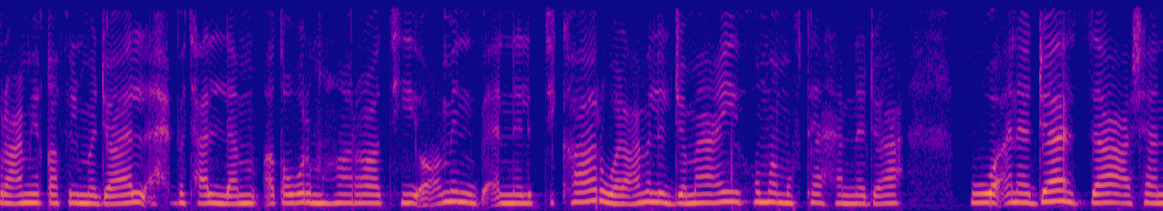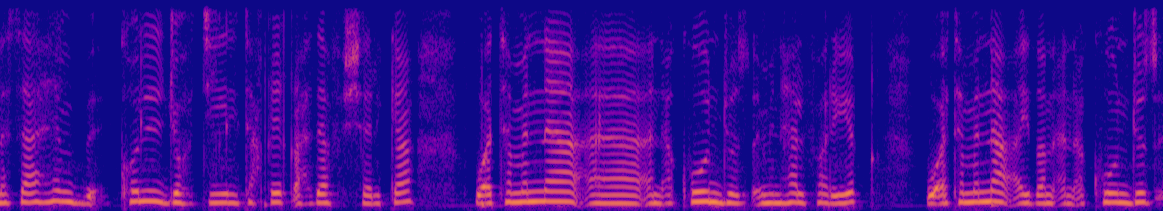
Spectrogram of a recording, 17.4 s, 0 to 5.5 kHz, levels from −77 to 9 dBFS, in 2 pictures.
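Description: No technical faults can be heard anywhere in this speech recording. There is no moment where the signal breaks, shifts or changes in a way that points to a problem.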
